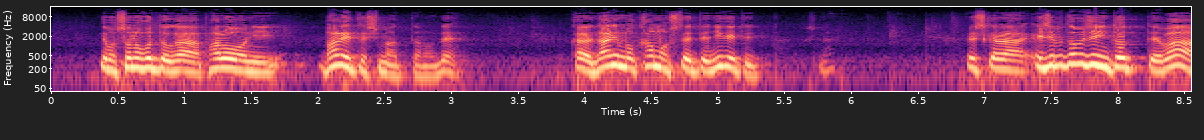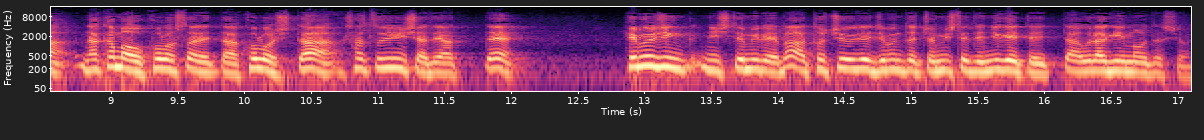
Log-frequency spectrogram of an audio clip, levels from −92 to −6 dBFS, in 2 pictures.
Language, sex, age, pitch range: Japanese, male, 50-69, 155-215 Hz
